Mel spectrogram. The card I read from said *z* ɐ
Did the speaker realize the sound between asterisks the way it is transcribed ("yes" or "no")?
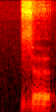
yes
